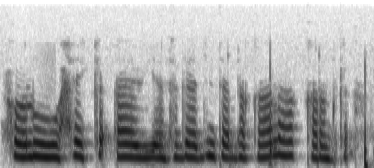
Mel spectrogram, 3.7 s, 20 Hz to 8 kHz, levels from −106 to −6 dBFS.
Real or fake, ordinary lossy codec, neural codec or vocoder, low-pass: real; none; none; 7.2 kHz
